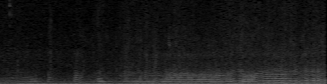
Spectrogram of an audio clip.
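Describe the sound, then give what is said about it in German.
A steady, dense buzzing of many honeybees swarming around their hive, a continuous droning hum that swells slightly louder partway through, with no voices. “Schauen Sie mal genau hin. Entdecken Sie eine Biene mit gelben Hinterbeinen?”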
